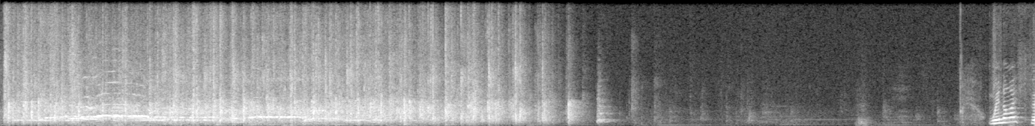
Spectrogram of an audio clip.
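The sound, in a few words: audience applause welcoming a contest speaker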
